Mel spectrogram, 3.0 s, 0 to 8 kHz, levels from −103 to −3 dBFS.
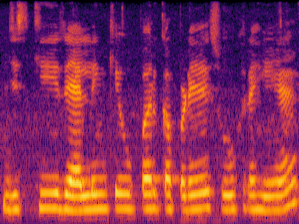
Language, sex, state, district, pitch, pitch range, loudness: Hindi, female, Haryana, Jhajjar, 200 Hz, 195-205 Hz, -17 LUFS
